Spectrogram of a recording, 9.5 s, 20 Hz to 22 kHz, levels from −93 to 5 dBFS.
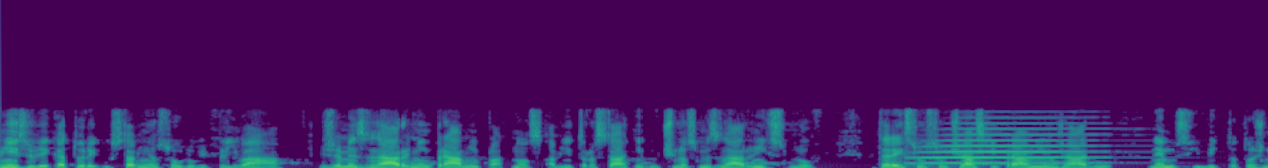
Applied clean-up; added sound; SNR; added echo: classical method spectral subtraction.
